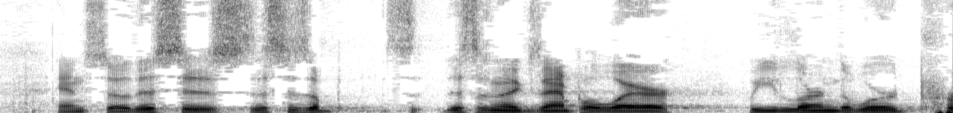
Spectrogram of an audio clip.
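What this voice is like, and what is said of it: Usual voice. Nothing is said of it.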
